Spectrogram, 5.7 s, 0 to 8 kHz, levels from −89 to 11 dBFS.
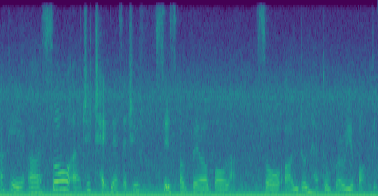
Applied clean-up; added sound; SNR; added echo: none; Mechanical fan; 0 dB; none.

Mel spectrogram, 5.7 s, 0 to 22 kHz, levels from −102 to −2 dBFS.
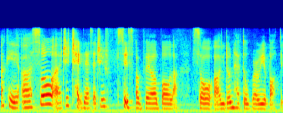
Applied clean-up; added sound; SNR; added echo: none; none; none; none.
